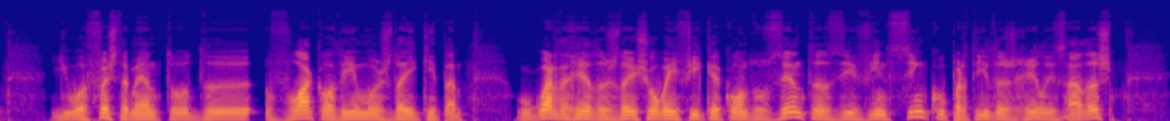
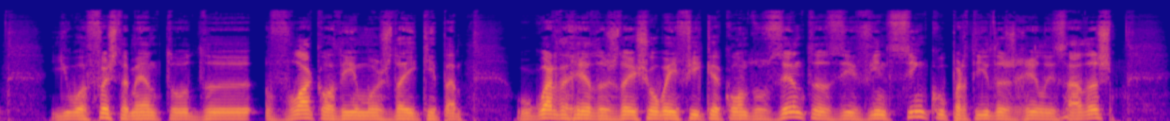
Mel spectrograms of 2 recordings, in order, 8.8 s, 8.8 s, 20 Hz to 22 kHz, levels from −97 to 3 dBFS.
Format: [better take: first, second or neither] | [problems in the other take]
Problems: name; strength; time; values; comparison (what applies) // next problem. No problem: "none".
second | muffled; very; fading above 4 kHz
